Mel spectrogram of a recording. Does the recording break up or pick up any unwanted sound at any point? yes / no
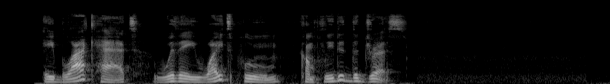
no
